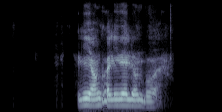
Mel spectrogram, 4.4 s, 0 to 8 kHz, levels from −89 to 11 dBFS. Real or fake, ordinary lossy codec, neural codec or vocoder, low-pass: real; Opus, 24 kbps; none; 7.2 kHz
